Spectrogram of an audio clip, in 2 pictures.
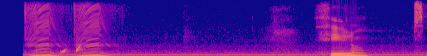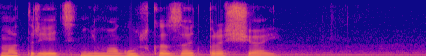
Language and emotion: Russian, neutral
